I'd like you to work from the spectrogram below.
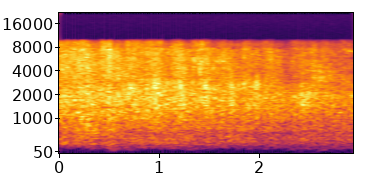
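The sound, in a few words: applause in the General Assembly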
